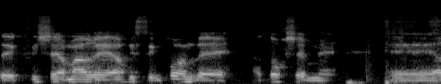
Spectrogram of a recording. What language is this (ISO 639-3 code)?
heb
